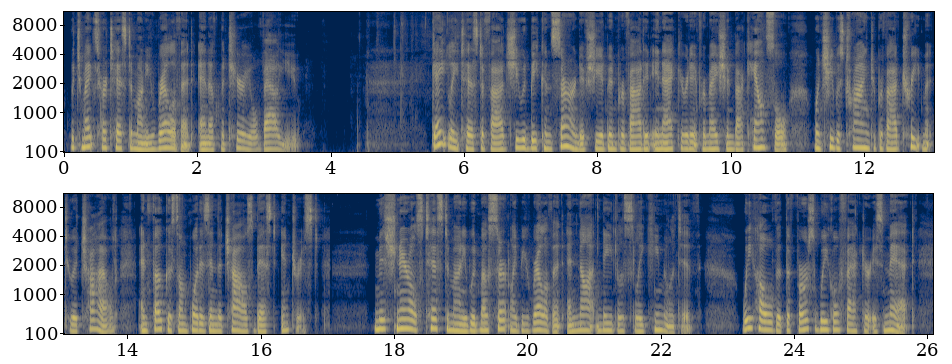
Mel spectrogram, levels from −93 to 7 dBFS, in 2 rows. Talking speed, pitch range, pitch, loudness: 150 wpm, 155-190 Hz, 170 Hz, -19 LUFS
